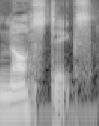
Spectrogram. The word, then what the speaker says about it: Gnostics: Gnostics. The G is silent in English.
